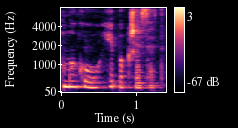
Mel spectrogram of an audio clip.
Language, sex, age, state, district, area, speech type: Goan Konkani, female, 30-45, Goa, Canacona, rural, spontaneous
